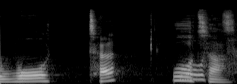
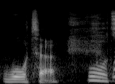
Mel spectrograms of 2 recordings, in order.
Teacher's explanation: unlike your accents I don't have the r at the end of that vowel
